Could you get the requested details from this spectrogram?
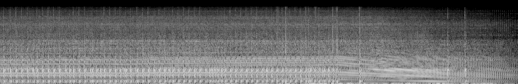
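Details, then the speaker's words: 1974 Honda MT250 Elsinore two-stroke at first startup after fitting the correct ignition coil: screams at constant high revs, then sags and winds down to a stop. The throttle was stuck; it ran even with the plug boot off, then finally died. "The throttle was stuck so bad, and even though I pulled the spark plug boot off, the engine was somehow still running. Luckily, the engine finally died."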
